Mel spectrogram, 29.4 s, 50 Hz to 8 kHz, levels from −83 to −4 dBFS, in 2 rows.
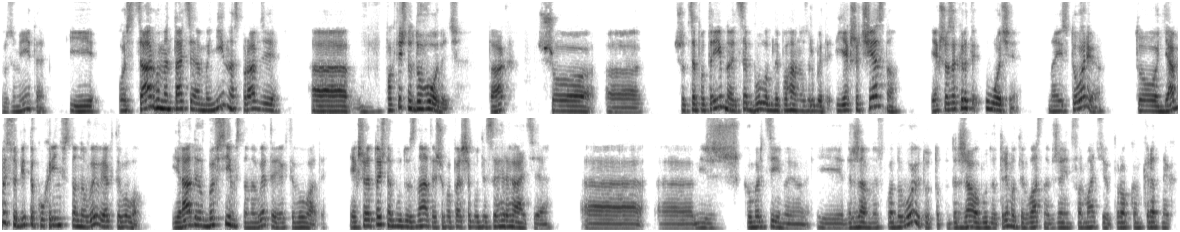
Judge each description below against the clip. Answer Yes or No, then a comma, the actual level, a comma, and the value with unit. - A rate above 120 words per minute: Yes, average, 145 wpm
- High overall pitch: No, low, 135 Hz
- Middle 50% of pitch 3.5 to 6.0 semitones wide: Yes, average, 4.6 semitones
